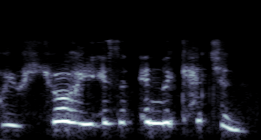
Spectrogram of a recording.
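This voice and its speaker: Lady playing sweet naive nervy woman in an old radio thriller, super high voice, dull dry lo-fi sound. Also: a little fast, dry recording. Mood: frightened. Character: pretty, naive, nervous woman, sociable and placating. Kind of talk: old-time radio suspense acting.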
